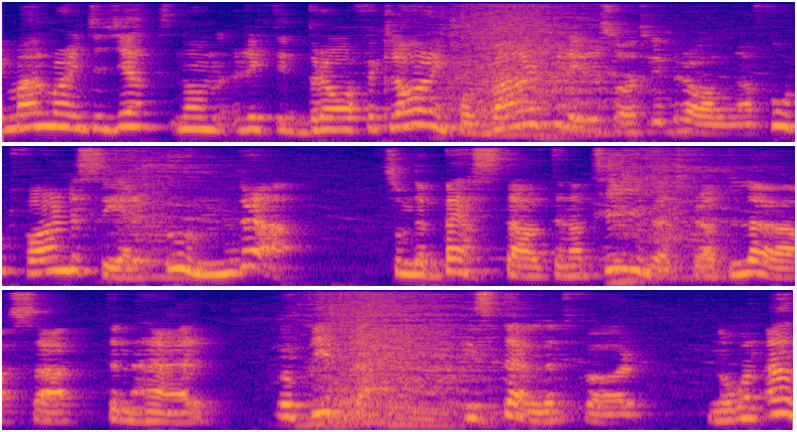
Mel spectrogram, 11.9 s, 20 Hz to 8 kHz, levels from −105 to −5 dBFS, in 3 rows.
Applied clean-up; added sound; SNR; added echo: classical method WPE with log-MMSE.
